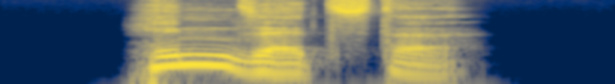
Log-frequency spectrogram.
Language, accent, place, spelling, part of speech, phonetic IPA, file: German, Germany, Berlin, hinsetzte, verb, [ˈhɪnˌzɛt͡stə], De-hinsetzte.ogg
- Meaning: inflection of hinsetzen: 1. first/third-person singular dependent preterite 2. first/third-person singular dependent subjunctive II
